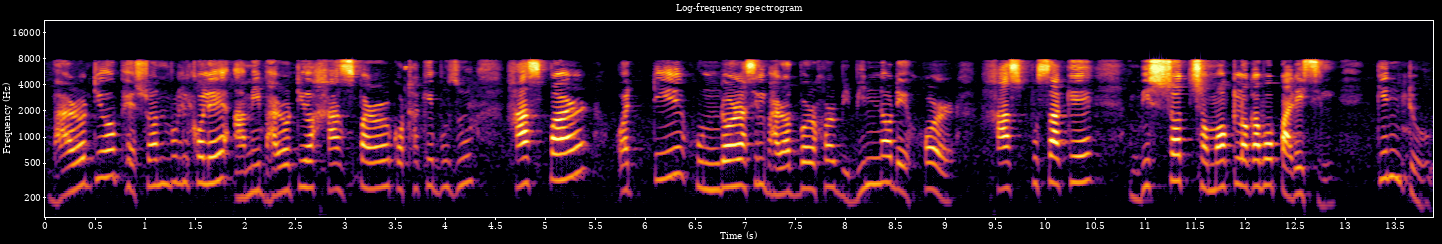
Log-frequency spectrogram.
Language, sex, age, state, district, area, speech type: Assamese, female, 45-60, Assam, Kamrup Metropolitan, urban, spontaneous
